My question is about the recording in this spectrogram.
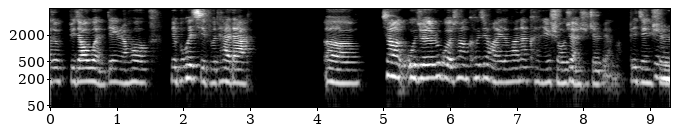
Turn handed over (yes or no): yes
